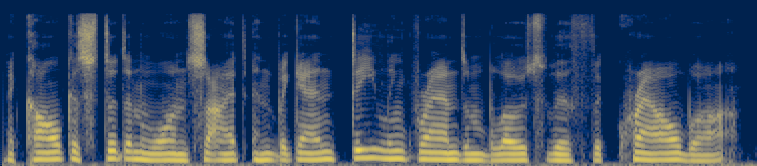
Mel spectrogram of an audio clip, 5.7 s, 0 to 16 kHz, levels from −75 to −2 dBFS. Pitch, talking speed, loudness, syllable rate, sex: 145 Hz, 135 wpm, -15 LUFS, 3.8 syllables/s, male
